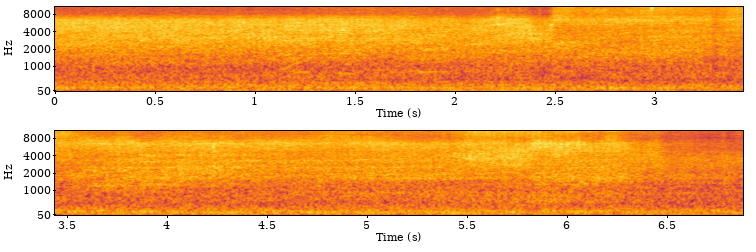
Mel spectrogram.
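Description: Steady traffic noise fills the air outdoors.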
